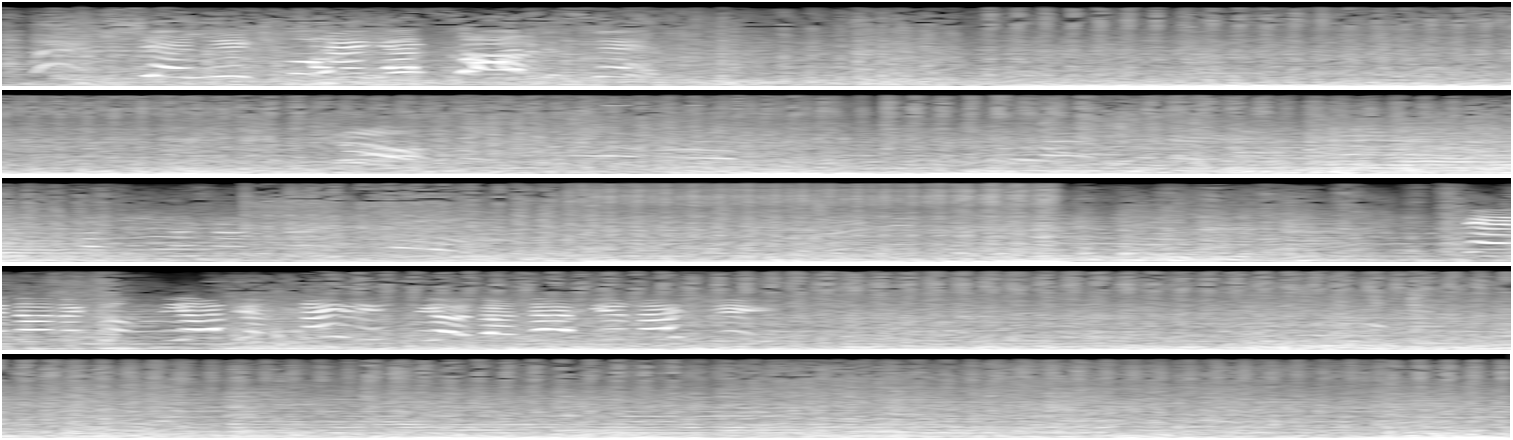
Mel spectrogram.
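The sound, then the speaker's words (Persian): Rapid bursts of machine-gun fire and scattered gunshots crackle almost nonstop over a heavy low rumble, loud, as the speakers are being shot at, while voices talk and shout through the chaos. “دارم بهمون شلیک میکنن.”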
